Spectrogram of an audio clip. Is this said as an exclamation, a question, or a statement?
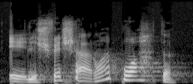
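exclamation. It is said with a strong exclamatory tune. "com um ponto de exclamação"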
